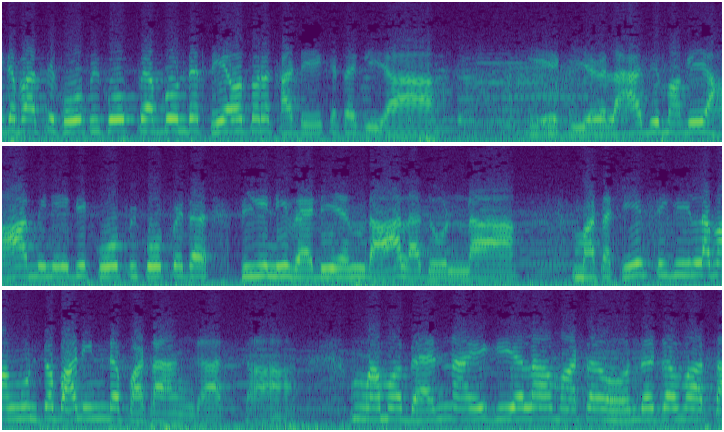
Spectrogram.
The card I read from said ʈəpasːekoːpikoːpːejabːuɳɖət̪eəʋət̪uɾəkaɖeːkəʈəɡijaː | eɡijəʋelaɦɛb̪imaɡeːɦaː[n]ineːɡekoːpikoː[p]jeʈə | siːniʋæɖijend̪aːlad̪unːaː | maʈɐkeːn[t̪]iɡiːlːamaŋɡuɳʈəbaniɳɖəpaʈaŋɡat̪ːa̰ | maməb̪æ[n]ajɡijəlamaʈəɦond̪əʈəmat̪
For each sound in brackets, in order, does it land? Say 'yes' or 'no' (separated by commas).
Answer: no, yes, yes, no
